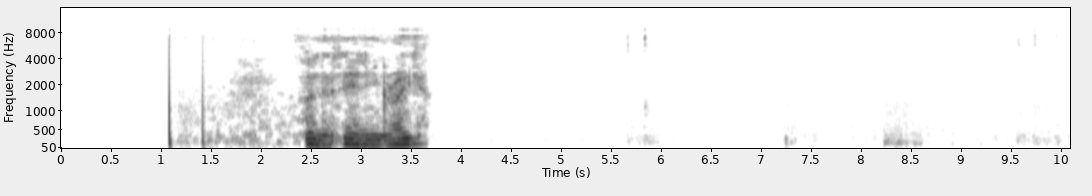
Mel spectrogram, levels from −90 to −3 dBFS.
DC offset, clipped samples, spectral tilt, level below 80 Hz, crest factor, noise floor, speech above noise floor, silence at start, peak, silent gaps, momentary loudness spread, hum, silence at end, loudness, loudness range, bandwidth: under 0.1%; under 0.1%; -7.5 dB/octave; -74 dBFS; 24 dB; under -90 dBFS; over 63 dB; 1.05 s; -12 dBFS; none; 23 LU; none; 6.45 s; -29 LUFS; 4 LU; 7.8 kHz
